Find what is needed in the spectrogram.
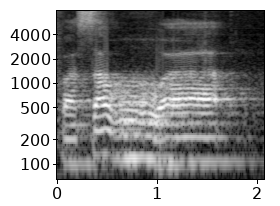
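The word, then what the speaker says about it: فسوى: Fasawa itu ada tasyid di dalam huruf wau. J tasnya harus dibaca kalau enggak maknanya beda nanti. Alladzi khalaqo fasawwa.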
